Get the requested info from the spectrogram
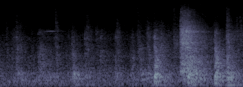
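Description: Table football play: light clicks and knocks of the rods, handles and plastic men against the ball, with a louder knock cluster near the end.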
